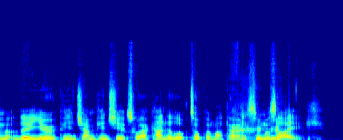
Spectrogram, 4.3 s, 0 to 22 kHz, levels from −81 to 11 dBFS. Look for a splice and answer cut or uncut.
uncut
